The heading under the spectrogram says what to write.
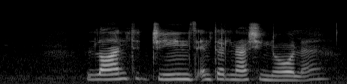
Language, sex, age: Afrikaans, female, 19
